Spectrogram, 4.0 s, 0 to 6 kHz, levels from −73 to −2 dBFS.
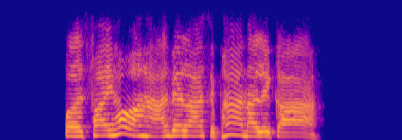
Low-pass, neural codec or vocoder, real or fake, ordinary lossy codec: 5.4 kHz; none; real; Opus, 24 kbps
